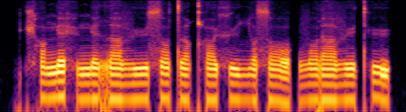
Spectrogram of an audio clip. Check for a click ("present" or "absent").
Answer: absent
